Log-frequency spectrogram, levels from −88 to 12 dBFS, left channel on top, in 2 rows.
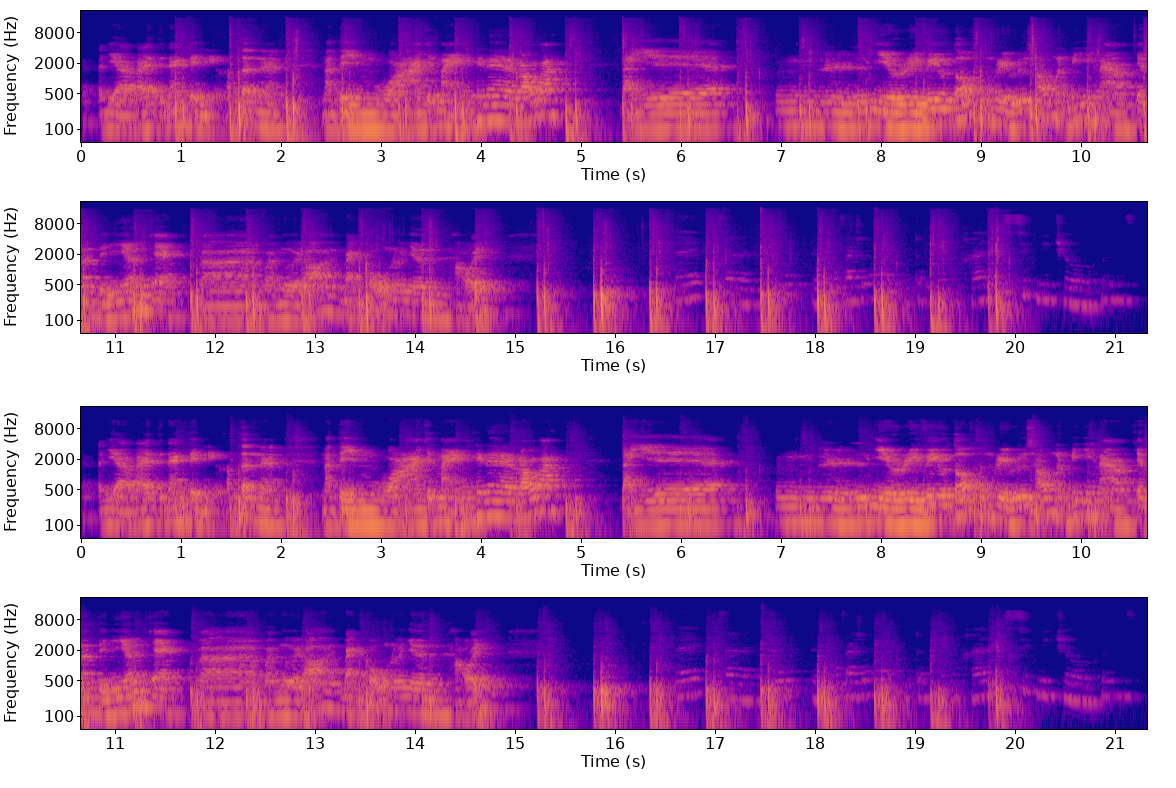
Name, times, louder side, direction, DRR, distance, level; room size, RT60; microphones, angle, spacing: voice 1, 0.0-4.8 5.4-6.5 6.9-14.8, right 1 dB, 55° right, -1 dB, 1.1 m, -27 dB
sound 1, 0.9-1.1 1.5-1.7 2.0-2.3 2.6-2.8 3.2-3.4 3.7-3.9 4.3-4.5 4.8-5.1 5.4-5.6 6.0-6.2 6.5-6.8 7.2-7.4 7.8-7.9 8.3-8.5 8.9-9.1 9.5-9.7 10.0-10.2 10.6-10.9 11.2-11.4 11.7-12.0 12.3-12.5 12.9-13.0 13.4-13.7 14.1-14.3 14.6-14.8 15.2-15.4 15.8-16.0 16.3-16.5 16.9-17.1 17.4-17.7 18.0-18.2 18.6-18.8 19.1-19.3 19.7-19.9, left 4 dB, 70° left, 0.4 m, -30 dB
voice 2, 6.2-6.5 16.6-21.1, equal, 25° left, -5 dB, 0.6 m, -50 dB
5.5 x 2.2 x 3.7 m, 0.69 s
head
